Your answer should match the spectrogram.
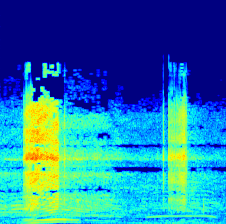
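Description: Small dirt bike's engine revving up sharply about a quarter second in, then dropping off slowly as the throttle is eased.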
